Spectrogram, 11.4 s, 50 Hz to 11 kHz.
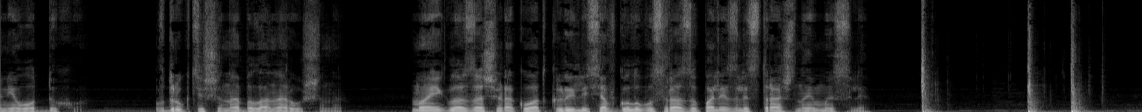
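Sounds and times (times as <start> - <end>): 
speech: 0.0 - 0.8, 1.6 - 3.5, 4.1 - 8.8
fist thumping on house window glass: 9.2 - 9.6, 10.3 - 11.2.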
